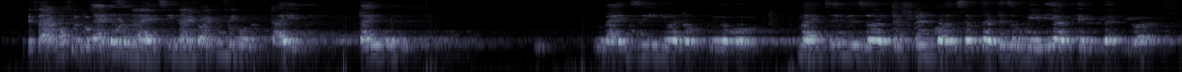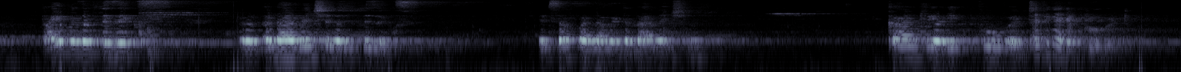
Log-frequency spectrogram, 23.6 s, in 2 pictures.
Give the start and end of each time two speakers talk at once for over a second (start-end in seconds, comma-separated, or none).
0.7-2.4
